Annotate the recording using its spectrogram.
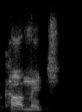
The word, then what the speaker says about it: CalMich: Well, you pronounce it right because how you say it, you know, but if you talk about, you know, on the Hispanic side, of course it's Michoacán, so it's Mitch. So CalMich.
